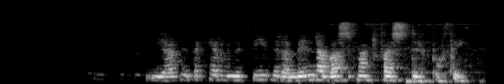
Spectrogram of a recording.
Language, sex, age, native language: Icelandic, female, 50-59, Icelandic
